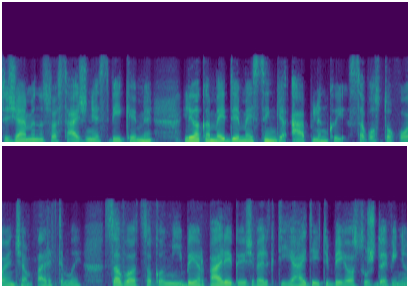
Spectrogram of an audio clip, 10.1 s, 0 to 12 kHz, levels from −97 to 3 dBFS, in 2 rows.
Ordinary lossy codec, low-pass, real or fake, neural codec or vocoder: MP3, 64 kbps; 7.2 kHz; fake; codec, 16 kHz, 1 kbps, X-Codec, HuBERT features, trained on LibriSpeech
